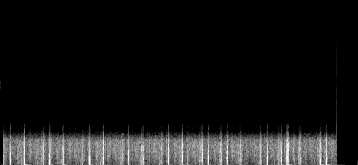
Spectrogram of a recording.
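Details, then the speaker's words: Combining roll conveyor bearing heard by airborne ultrasound: uneven clip-clop repetitive impacting, under two a second, over steady hiss, with raised crest factor; teardown found a loose cage and damaged rolling elements. "yeah it's like a clippy kop but uh repetitive impacting going on so once they actually took this apart um there was a lot of looseness in the cage and there was some definite damage on on a number of the Rolling elements"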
